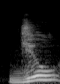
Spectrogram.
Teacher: جو هذه مضمومة تخرج بالتباعد ويصاحبها انضمام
